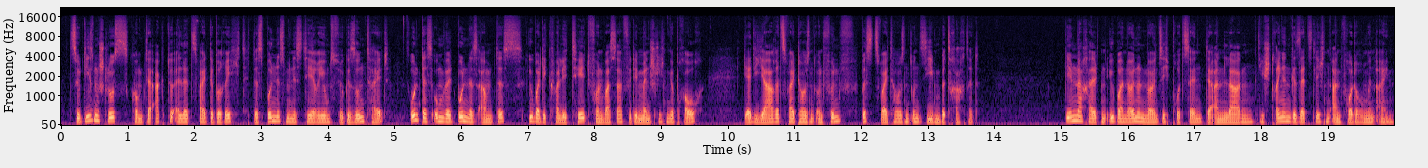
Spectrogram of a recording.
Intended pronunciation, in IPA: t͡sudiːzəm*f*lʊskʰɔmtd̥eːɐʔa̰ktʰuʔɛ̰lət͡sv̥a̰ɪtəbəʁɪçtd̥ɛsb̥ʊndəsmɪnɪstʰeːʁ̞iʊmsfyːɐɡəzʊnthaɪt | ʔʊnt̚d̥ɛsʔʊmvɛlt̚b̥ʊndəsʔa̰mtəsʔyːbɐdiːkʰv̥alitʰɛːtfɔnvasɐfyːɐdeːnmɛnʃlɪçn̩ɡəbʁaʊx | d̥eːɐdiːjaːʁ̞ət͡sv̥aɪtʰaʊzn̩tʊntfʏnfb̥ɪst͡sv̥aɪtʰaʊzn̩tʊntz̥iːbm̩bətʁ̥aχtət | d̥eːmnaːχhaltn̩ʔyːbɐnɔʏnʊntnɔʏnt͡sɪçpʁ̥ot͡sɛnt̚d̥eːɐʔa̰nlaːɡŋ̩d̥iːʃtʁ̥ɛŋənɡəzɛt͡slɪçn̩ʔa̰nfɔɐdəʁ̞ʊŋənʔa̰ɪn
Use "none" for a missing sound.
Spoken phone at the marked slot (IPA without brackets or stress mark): ʃ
